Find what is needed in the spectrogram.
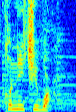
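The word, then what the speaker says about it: こんにちは: it's called konichiwa so actually the wa is pronounced a bit like a heart so it's konnichiwa konichiwa konicha konichiha konichiha so it is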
